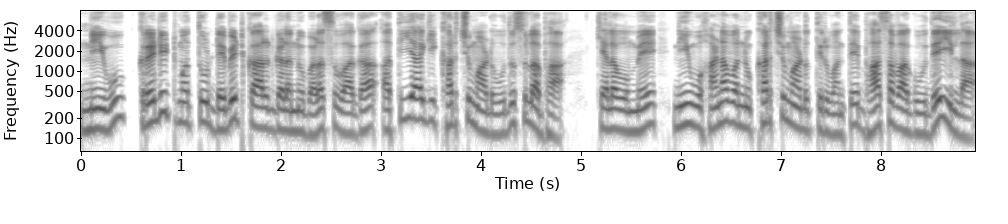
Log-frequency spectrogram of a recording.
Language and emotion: Kannada, neutral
